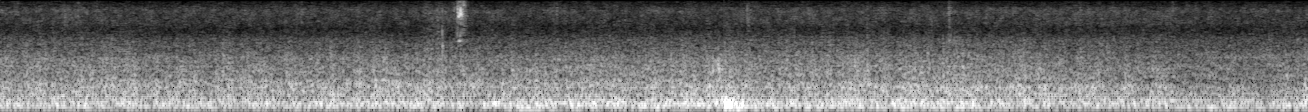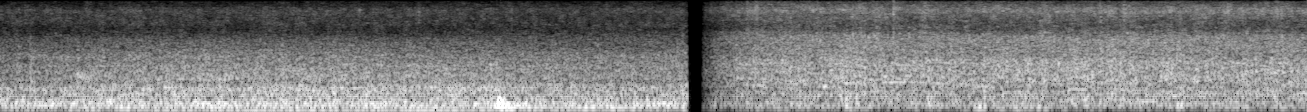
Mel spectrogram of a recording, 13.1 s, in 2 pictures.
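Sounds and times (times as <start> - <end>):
heavy rain pouring: 0.0 - 13.0
sharp low thump: 3.4 - 4.1, 8.8 - 9.4.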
